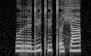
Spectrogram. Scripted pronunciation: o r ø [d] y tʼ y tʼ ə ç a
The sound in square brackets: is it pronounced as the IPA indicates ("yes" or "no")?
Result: yes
